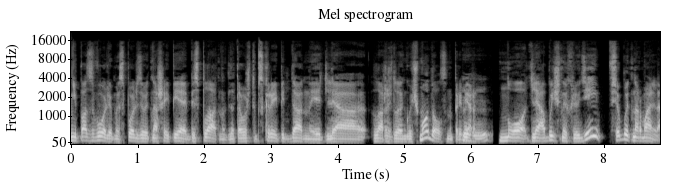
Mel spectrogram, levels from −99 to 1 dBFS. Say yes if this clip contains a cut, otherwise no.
no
